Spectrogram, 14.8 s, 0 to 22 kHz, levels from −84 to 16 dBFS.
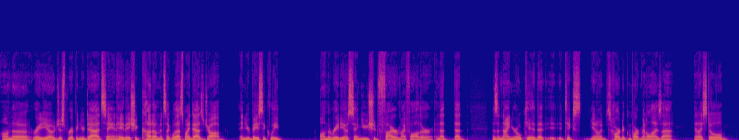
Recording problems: none

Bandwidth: 14 kHz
